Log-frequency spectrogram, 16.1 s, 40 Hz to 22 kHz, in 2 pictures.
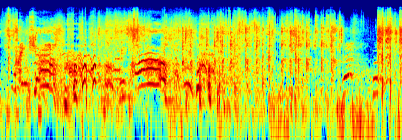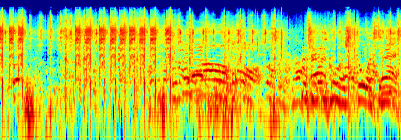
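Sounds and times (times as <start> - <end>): players shouting: 0.2 - 4.3, 11.0 - 16.0
airsoft rifles firing bursts: 7.6 - 13.6.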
